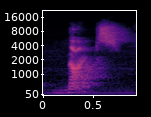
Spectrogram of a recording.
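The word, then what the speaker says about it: gneiss: like this piece of nice. Uh that's spelled G N I SS, but you can remember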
